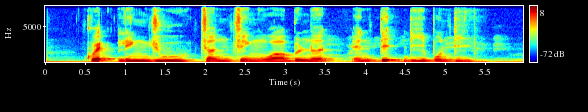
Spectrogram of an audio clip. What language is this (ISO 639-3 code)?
eng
